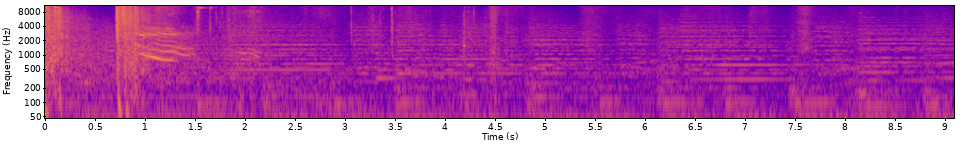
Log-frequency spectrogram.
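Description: Gunfire in the video game Indiana Jones and the Great Circle: a single sharp, loud shot rings out early, followed by scattered softer clicks and taps over low game ambience.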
